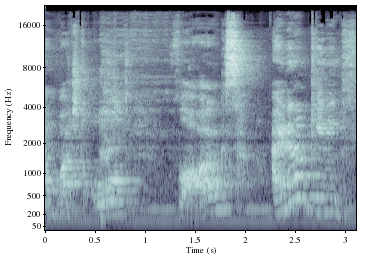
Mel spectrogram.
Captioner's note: chuckling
